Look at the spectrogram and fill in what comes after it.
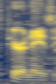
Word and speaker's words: Piranesi: I think it's Piranesi. – Piranesi. – Oh yeah. That's how it's Italian.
